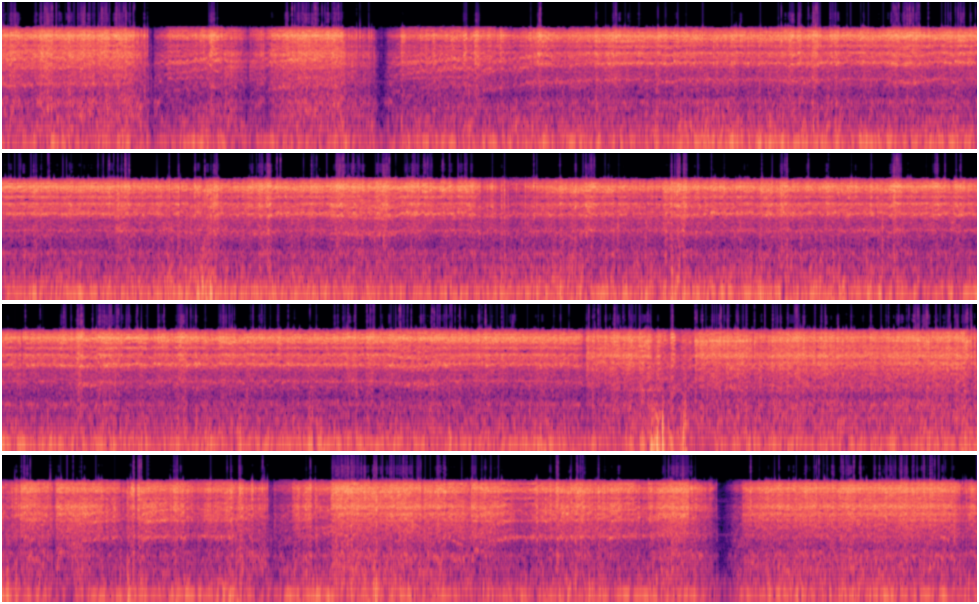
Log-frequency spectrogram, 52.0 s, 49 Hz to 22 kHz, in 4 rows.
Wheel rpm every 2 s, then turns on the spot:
140, 100, 100, 190, 230, 230, 230, 240, 220, 220, 230, 230, 230, 220, 230, 230, 230, 200, 200, 150, 180, 150, 150, 190, 130, 170.
none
